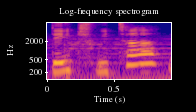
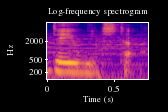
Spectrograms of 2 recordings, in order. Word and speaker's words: Daechwita: Additionally, August Dee's song, which was the inspiration for Chun Myung-hoon's Myung-hoon Is Going, is pronounced Daechwita, not Daewichta.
